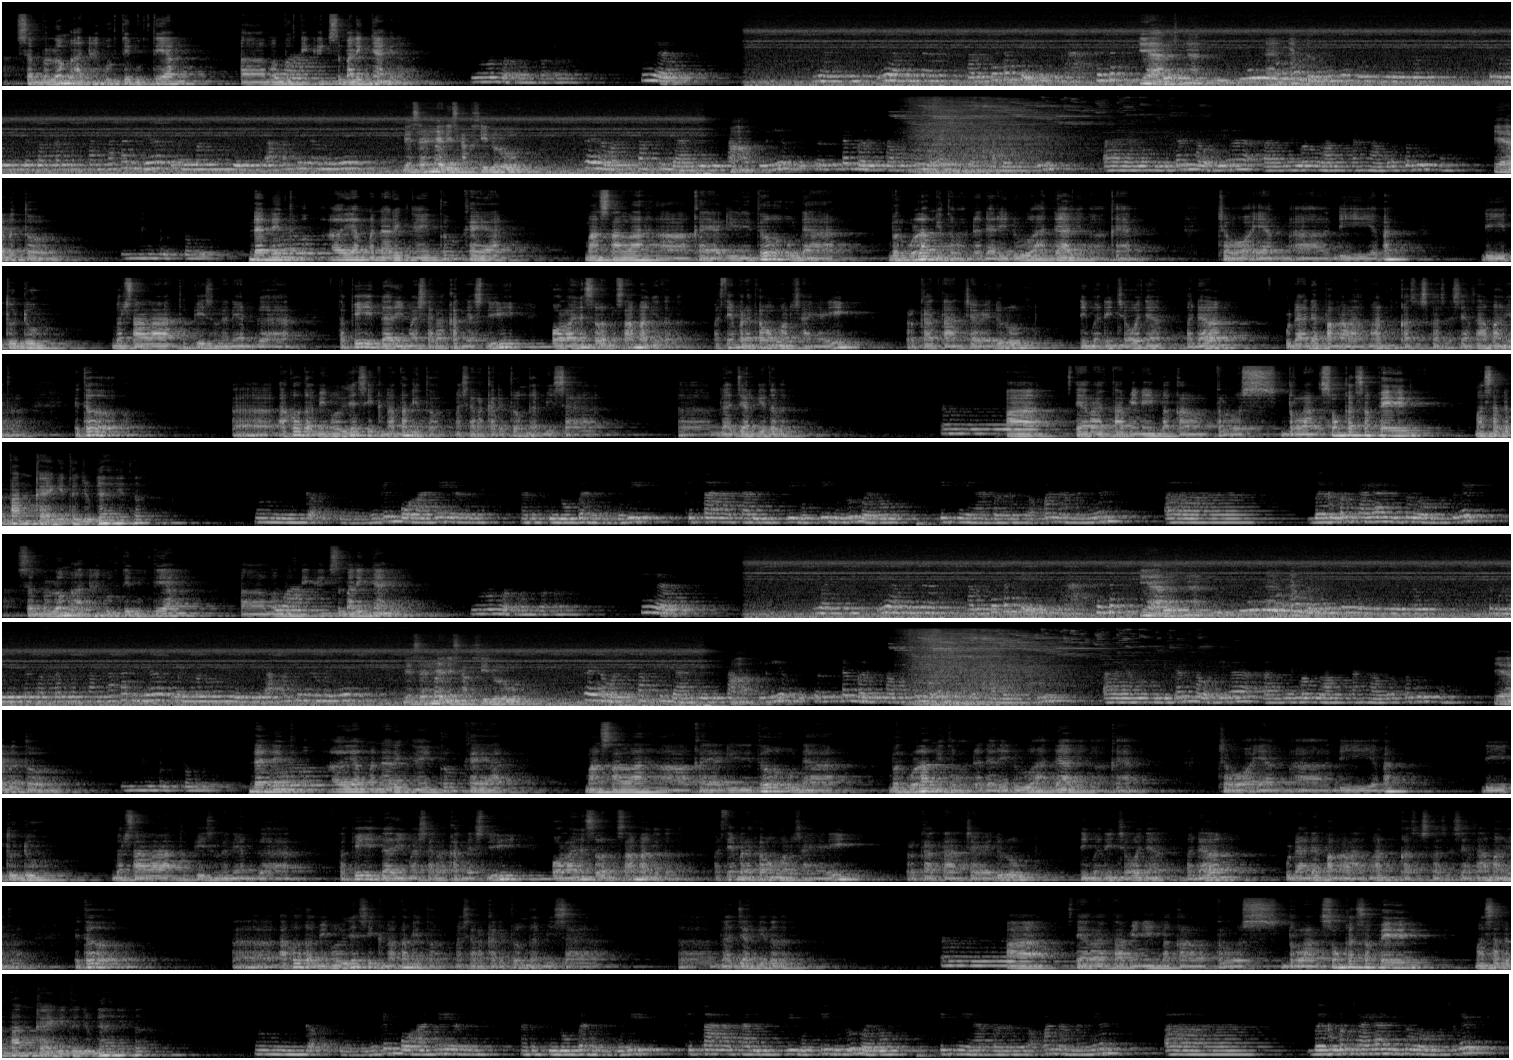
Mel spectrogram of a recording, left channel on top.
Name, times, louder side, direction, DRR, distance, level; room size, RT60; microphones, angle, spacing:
voice 1, 0.2-1.9 2.4-4.1 6.6-6.7 11.4-12.0 12.6-13.2 19.1-20.4 22.4-22.6 30.0-30.8 32.6-35.2 36.0-38.6 39.0-41.6 42.3-44.2 45.0-45.7 46.4-48.2 48.6-50.5 50.8-52.1 52.4-53.7 54.3-55.5 56.1-57.6 58.1-60.6 61.1-61.7 62.7-66.4 67.1-68.3 70.4-70.8 71.1-74.5 75.1-77.0, left 2 dB, 80° left, 4 dB, 0.8 m, -27 dB
voice 2, 2.7-3.0 4.7-5.7 6.4-6.8 8.1-11.8 12.1-14.3 14.9-18.6 19.4-19.7 20.9-25.7 26.1-29.6 31.4-32.2 32.9-33.3 69.7-70.7 78.0-80.3 80.6-81.9 82.3-84.4 84.8-86.6 87.1-87.9 88.5-90.2, equal, 50° right, -5 dB, 2.2 m, -29 dB
sound 1, 7.4-22.1, equal, 5° right, 0.9 m, -35 dB
sound 2, 23.9-27.3, right 2 dB, 30° right, 1.1 m, -34 dB
12.0 x 4.1 x 3.9 m, 1.1 s
head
